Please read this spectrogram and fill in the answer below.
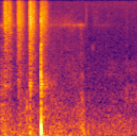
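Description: A few short, sharp taps within the first second, then quiet room tone: light handling of things on a kitchen counter.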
